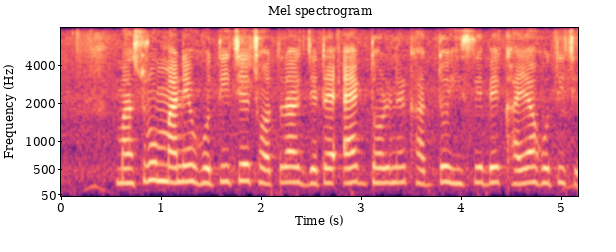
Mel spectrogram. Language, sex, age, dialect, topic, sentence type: Bengali, female, 18-24, Western, agriculture, statement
